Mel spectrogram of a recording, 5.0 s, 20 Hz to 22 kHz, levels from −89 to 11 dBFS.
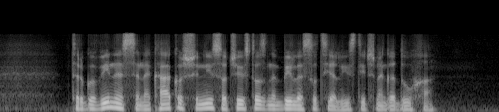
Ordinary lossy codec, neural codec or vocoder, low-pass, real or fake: none; codec, 16 kHz, 0.7 kbps, FocalCodec; 7.2 kHz; fake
